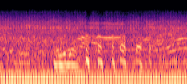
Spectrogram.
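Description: Fire engine idling: a steady low engine drone, with voices over it.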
